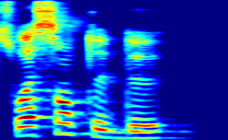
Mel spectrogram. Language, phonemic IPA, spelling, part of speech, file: French, /swa.sɑ̃t.dø/, soixante-deux, numeral, LL-Q150 (fra)-soixante-deux.wav
- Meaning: sixty-two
